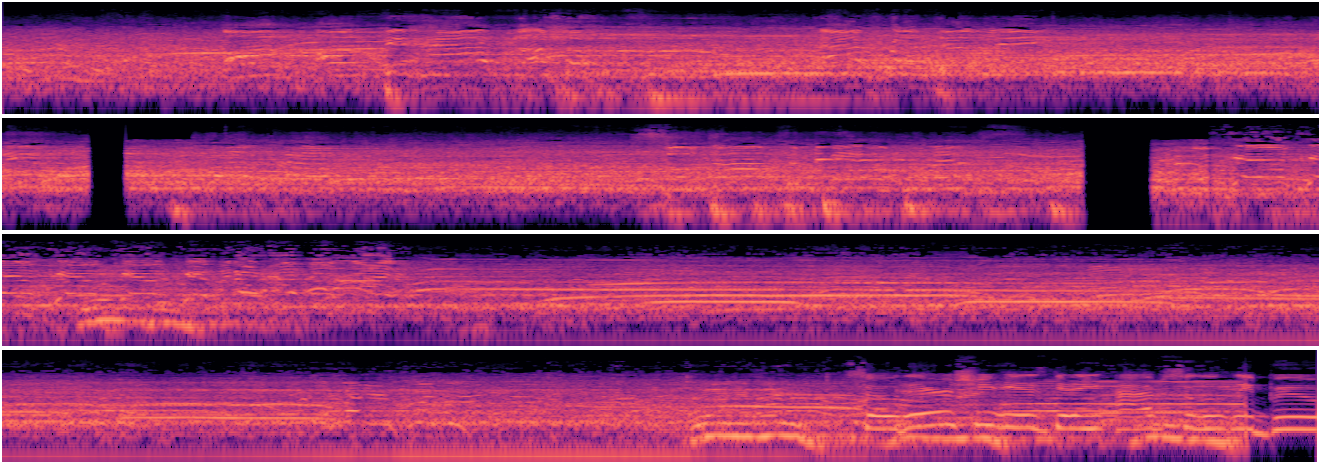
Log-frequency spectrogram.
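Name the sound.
crowd booing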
